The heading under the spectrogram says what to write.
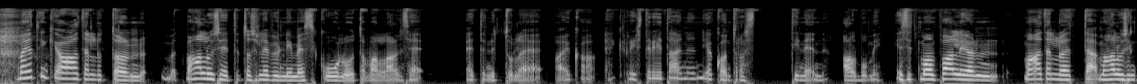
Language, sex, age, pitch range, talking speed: Finnish, female, 20-39, 190-225 Hz, 175 wpm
